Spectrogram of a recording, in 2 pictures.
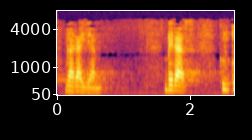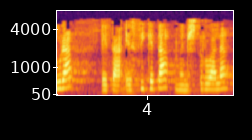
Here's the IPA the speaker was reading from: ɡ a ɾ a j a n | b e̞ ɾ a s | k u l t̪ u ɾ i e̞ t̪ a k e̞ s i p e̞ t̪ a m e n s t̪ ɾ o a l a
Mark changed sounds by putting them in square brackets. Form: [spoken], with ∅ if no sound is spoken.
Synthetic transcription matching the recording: ɡ a ɾ a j a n | b e̞ ɾ a s | k u l t̪ u ɾ [a] e̞ t̪ a [ʔ] e̞ s i [k] e̞ t̪ a m e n s t̪ ɾ o a l a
